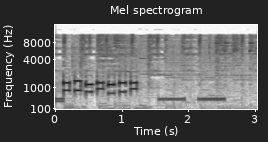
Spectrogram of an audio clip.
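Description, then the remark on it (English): A quick string of about eight short keypad tones as a number is dialed to phone the North Pole, followed by two longer, lower ringing tones on the line. No one speaks. “Our attempt number two to phone the North Pole.”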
